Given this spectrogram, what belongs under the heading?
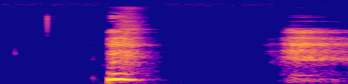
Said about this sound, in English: Cute little gasp.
